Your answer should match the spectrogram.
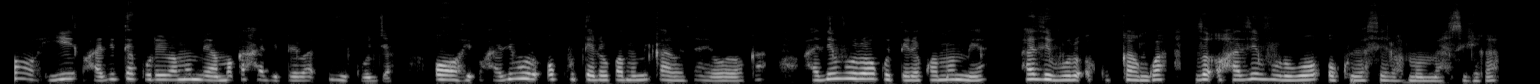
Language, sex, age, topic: Oshiwambo, female, 18-24, agriculture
